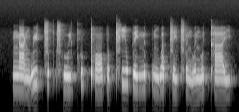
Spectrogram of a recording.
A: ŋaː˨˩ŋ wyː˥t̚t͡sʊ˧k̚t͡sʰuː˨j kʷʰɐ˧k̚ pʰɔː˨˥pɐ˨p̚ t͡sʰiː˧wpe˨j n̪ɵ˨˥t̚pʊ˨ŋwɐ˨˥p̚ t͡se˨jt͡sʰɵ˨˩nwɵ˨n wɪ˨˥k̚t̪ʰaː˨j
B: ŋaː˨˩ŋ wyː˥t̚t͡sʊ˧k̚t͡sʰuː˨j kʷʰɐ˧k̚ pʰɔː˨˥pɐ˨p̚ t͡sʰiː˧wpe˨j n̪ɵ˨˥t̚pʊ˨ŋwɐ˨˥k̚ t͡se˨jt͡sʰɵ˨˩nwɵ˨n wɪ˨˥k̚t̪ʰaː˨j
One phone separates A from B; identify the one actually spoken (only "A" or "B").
A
